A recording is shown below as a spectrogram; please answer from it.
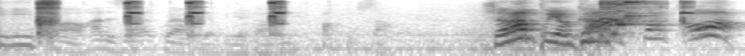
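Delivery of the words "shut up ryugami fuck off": loud, raised shout; angry yell. Real, not acted. Player yelling at Ryugami to back off, angry yell. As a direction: tell him off hard.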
